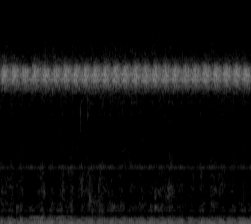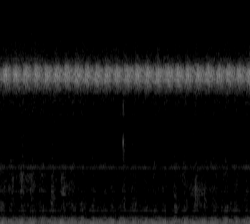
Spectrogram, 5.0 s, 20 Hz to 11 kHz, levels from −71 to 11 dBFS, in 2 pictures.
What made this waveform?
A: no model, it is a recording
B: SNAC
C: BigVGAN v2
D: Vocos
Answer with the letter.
A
